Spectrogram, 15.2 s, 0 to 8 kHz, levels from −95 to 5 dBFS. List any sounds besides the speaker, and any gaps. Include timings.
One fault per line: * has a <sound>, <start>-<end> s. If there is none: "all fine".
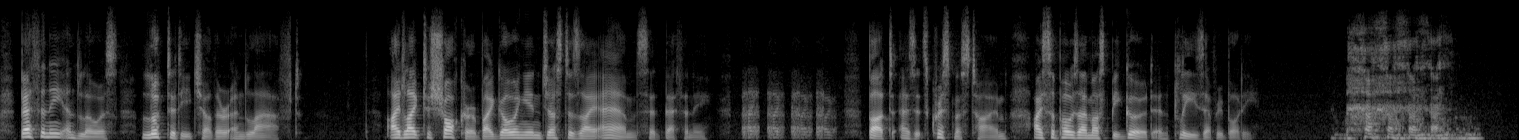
* has a laugh, 7.4-8.4 s
* has a laugh, 13.3-14.9 s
